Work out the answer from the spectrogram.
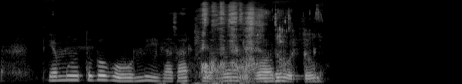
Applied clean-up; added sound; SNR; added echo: neural mask model Resemble Enhance denoiser.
